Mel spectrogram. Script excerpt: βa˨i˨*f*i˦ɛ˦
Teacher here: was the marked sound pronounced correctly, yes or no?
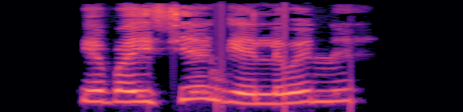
no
